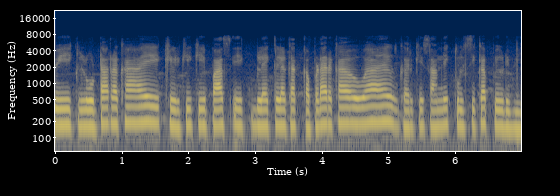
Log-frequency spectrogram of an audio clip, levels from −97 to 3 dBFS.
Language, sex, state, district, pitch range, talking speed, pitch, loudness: Hindi, female, Bihar, Gopalganj, 165-180 Hz, 230 wpm, 170 Hz, -21 LUFS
